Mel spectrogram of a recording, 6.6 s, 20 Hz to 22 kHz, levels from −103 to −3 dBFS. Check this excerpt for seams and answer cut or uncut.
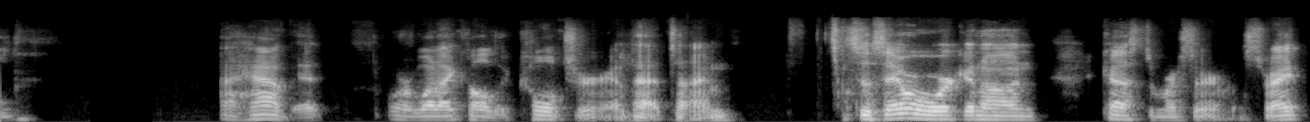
uncut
